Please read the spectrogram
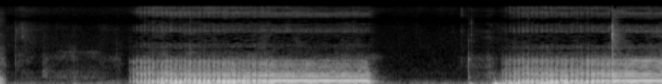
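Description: Small Chihuahua-type dog growling at a lime held up to its face, teeth bared: two long, steady growls, the first starting about a second in and lasting over two seconds, the second starting about five seconds in.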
